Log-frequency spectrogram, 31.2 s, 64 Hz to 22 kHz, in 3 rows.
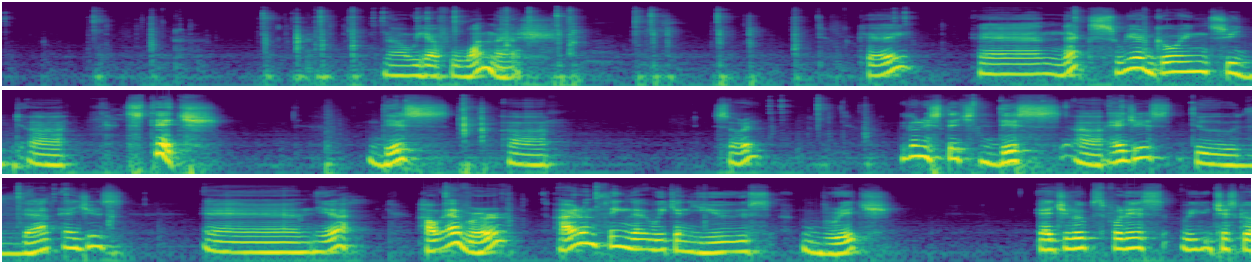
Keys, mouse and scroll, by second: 0.8-3.0 middle drag, 3.0 click, 3.4 click, 3.9 shift+middle click, 4.5 shift+s, 5.3 shift+s, 7.4 click, 7.7-8.5 middle drag, 8.5-9.0 scroll up 1, 9.0-12.1 shift+middle drag, 13.2-13.6 scroll up 1, 13.6 click, 14.2 Tab, 16.8 click, 17.2-18.9 shift+middle drag, 18.9 alt+click, 19.5 alt+click, 21.2 alt+shift+click, 24.6-29.0 shift+middle drag.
